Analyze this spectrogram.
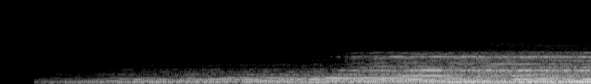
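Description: Ambient video game soundtrack music opens after a brief silence with a deep, sustained drone that slowly swells and thickens, higher tones joining midway as it grows louder. No voices.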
